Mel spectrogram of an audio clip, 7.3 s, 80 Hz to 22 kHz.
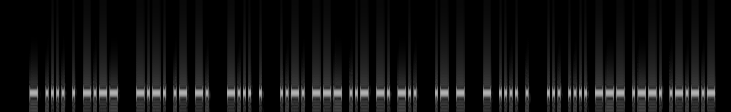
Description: Morse code, heard as a keyed tone, about 46 wpm, 700 Hz. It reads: THEY CAN BE FOUND AT THE SHOP.
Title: Sentences from Top 1600 Words 45wpm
